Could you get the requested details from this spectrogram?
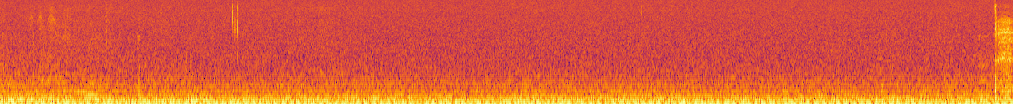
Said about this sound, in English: I hear the rain.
